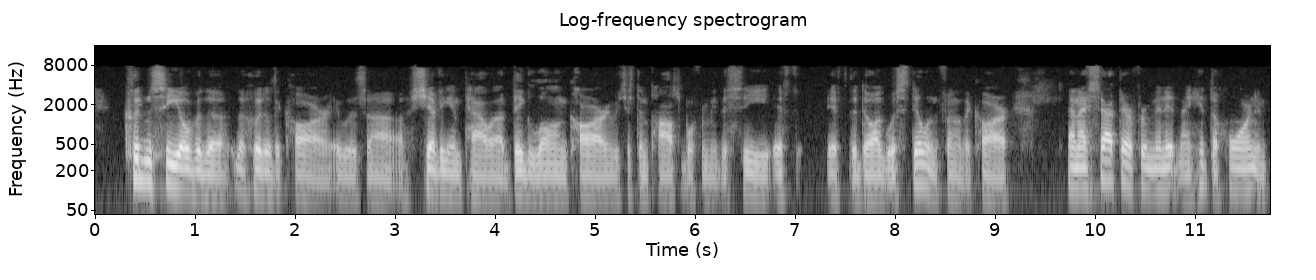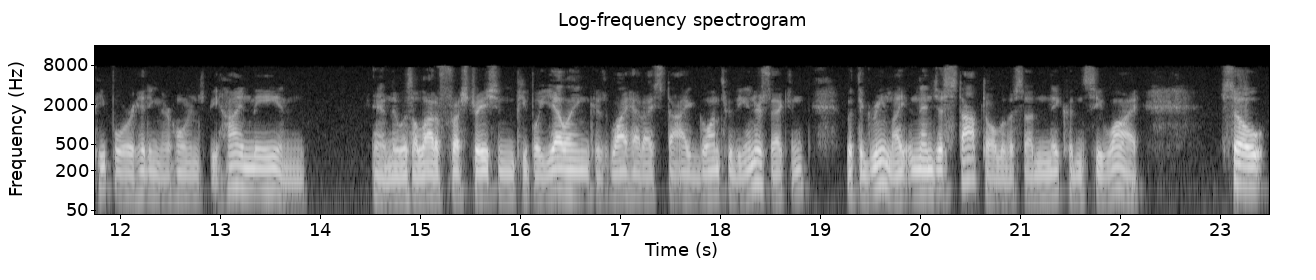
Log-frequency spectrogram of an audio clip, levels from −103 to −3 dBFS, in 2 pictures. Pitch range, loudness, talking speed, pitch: 85-110 Hz, -26 LUFS, 235 wpm, 95 Hz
